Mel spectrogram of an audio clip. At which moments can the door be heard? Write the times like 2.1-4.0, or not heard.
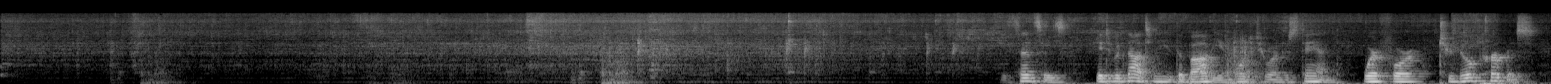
1.1-1.9, 5.7-6.6, 12.1-12.8.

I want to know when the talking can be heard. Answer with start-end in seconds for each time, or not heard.
10.0-15.4.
